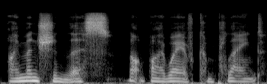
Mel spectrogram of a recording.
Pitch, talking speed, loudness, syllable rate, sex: 135 Hz, 180 wpm, -20 LUFS, 4.2 syllables/s, male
